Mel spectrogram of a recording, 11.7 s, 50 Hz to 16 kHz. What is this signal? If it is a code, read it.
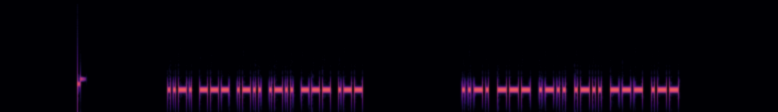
Morse code, heard as a keyed tone, about 29 wpm, 700 Hz. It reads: FOLLOW FOLLOW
